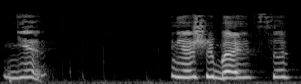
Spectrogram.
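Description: A woman's voice: very high-pitched, steady tone, drawn-out words, fairly bright tone, voice pushed up, exaggerated voice. A woman voicing a peasant maid who laments in a tearful, sing-song voice. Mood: lamenting.

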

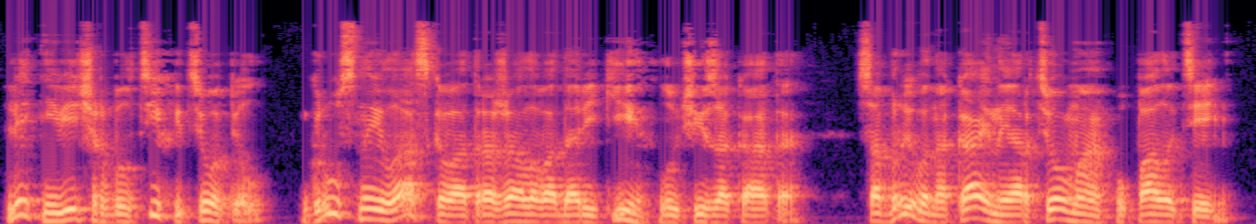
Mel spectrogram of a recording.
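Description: A man reading literary prose aloud as a storybook narrator, in a measured, expressive way. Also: medium pitch.

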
